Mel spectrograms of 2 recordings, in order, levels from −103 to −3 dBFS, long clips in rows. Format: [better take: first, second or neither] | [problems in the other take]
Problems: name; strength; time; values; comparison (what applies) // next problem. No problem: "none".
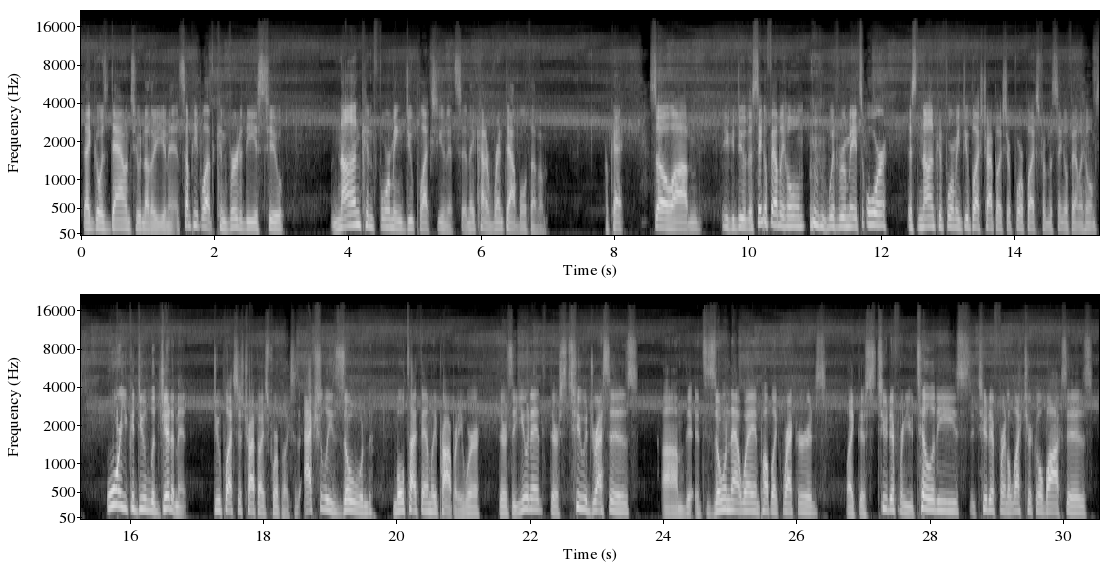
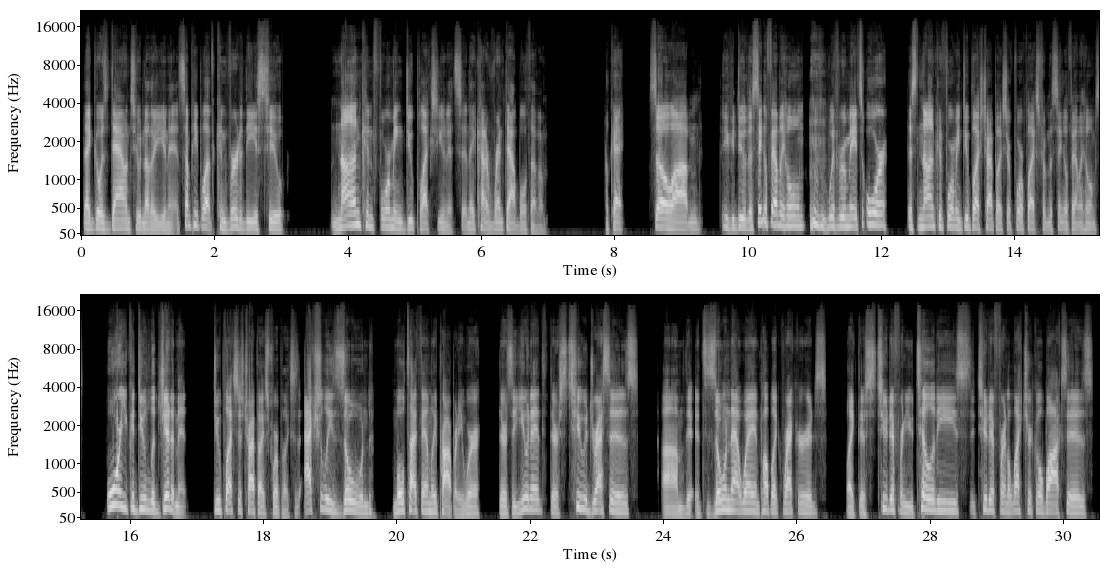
second | hiss; faint; throughout; 20 dB below the speech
